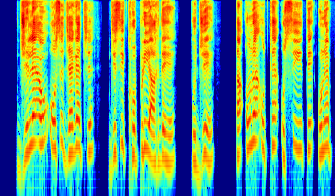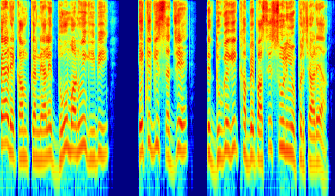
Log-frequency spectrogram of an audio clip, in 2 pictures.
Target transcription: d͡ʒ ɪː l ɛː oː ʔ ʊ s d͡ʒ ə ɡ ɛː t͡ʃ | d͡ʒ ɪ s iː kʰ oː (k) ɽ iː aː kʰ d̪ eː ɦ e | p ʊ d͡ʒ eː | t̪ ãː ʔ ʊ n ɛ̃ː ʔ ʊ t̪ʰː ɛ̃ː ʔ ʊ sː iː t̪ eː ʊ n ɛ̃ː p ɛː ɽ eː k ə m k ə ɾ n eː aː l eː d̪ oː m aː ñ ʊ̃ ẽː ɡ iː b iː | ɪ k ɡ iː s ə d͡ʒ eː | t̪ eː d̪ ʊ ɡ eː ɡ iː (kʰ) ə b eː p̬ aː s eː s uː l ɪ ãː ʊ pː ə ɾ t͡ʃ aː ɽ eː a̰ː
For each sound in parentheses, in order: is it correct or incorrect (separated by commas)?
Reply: incorrect, correct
